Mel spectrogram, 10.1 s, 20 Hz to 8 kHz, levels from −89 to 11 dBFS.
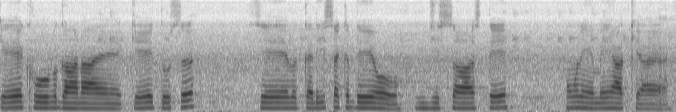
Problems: constant background noise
